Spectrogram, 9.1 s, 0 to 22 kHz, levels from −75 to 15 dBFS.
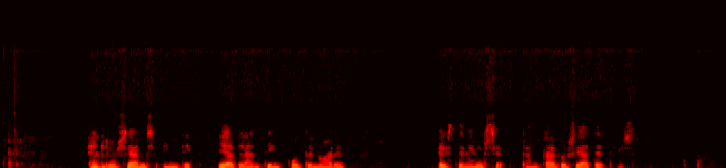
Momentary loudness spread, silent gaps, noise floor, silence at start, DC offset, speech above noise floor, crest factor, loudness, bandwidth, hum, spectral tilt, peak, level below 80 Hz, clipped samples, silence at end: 13 LU; none; -70 dBFS; 0.1 s; under 0.1%; 35 dB; 20 dB; -36 LUFS; 16.5 kHz; none; -7 dB/octave; -18 dBFS; -72 dBFS; under 0.1%; 1.2 s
